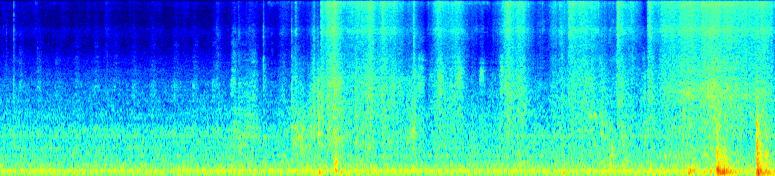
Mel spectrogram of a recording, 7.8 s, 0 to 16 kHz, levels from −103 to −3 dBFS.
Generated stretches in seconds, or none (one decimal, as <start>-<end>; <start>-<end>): 0.0-1.7; 2.4-7.8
